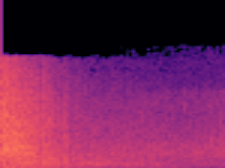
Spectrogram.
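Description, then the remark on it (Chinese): Homemade explosives made from island iron ore, lime and seaweed ash, poured into a cave beside a lake, detonate with a loud, sudden boom that rolls into a long, rumbling roar, its deep low end pulsing and fading only slightly over about a second and a half. No voices. “他们把炸药倒进湖边的洞穴，然后引燃爆炸。”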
